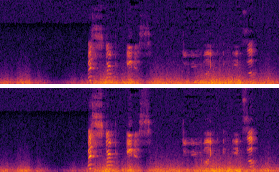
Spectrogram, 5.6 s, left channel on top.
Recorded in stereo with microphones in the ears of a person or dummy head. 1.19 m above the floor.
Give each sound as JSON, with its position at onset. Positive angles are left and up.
{"t": 1.8, "sound": "a shout", "side_deg": -25}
